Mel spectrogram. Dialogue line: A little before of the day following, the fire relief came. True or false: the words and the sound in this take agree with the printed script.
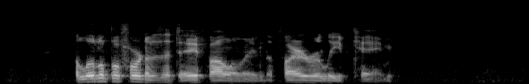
true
